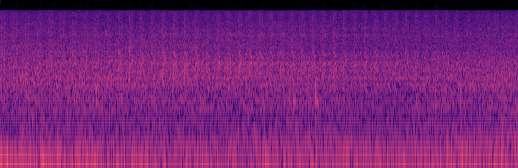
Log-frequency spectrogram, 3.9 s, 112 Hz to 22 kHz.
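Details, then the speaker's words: V8 driving on the road with road noise: deep rumble with a light lifter clatter on top, the worst it has been. Lifter tick. "Ah, that lifter clatter is the worst. Oh, I hope that lifter doesn't break while we're doing this. This is the worst it's ever done it."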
